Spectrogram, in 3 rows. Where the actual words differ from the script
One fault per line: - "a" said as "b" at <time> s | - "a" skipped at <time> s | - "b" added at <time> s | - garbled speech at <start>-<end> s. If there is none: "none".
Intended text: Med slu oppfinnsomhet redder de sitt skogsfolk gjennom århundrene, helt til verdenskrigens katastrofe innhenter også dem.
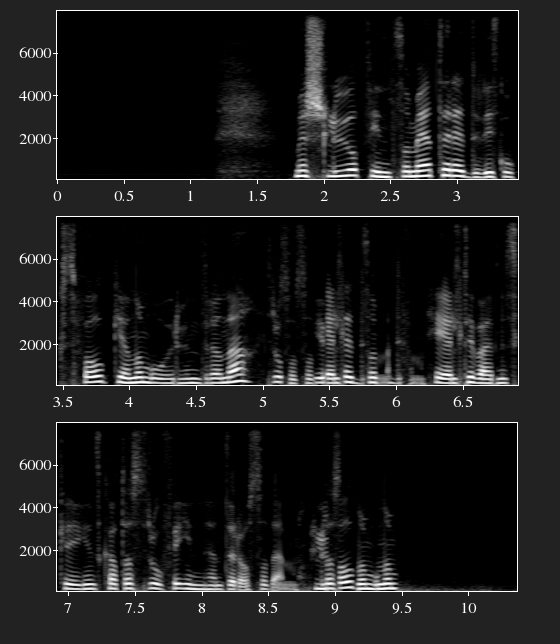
- "sitt" skipped at 3.3 s
- garbled speech at 5.0-6.2 s
- garbled speech at 8.8-9.5 s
